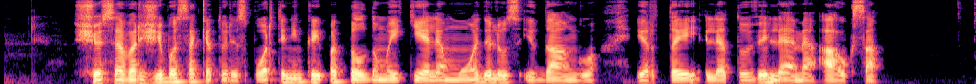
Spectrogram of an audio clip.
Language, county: Lithuanian, Vilnius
